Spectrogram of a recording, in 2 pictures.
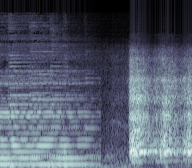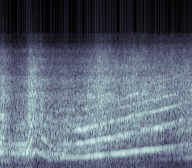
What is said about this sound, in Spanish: ¿Te gusta el motor?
